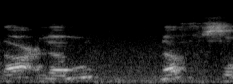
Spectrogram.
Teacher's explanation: عین حلق کے درمیان میں سے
